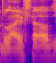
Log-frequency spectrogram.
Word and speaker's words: Liefeld: Like, it's Rob Blofeld? How do you say his name? – Oh, Rob Liefeld? – Yeah.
